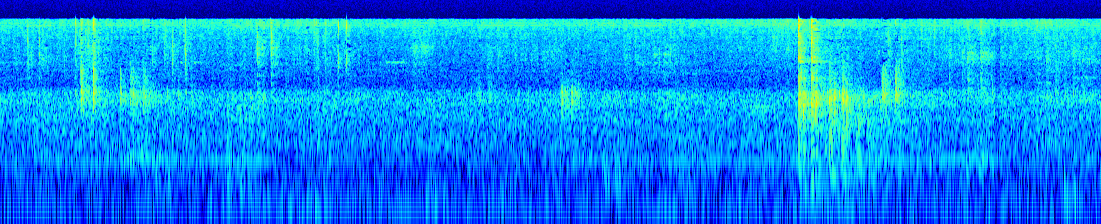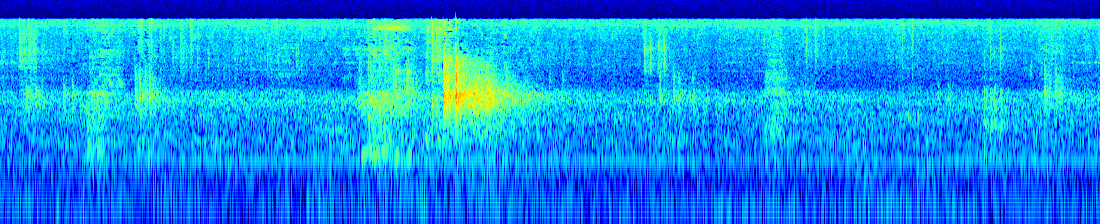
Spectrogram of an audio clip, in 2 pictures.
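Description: Snooker balls knock together with sharp clicks.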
